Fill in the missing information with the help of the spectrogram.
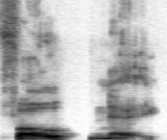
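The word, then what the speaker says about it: φωνή: The noon and the eta is a syllable, and so we get fo nay. And that stress mark is on the nay part.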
